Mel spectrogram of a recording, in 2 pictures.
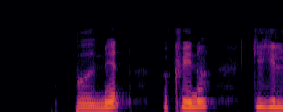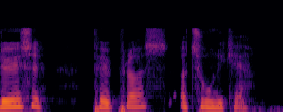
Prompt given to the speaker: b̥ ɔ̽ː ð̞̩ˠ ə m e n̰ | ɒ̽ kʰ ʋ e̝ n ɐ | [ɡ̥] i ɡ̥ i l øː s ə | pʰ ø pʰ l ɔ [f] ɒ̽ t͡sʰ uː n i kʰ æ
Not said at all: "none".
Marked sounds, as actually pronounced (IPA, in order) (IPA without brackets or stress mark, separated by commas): ɡ̥, s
